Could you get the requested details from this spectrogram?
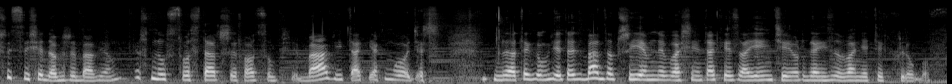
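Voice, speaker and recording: With music in the background, a woman with a Polish accent speaks at a moderate pace and medium pitch, using ordinary pitch variation. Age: old. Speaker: retiree. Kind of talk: interview answer.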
